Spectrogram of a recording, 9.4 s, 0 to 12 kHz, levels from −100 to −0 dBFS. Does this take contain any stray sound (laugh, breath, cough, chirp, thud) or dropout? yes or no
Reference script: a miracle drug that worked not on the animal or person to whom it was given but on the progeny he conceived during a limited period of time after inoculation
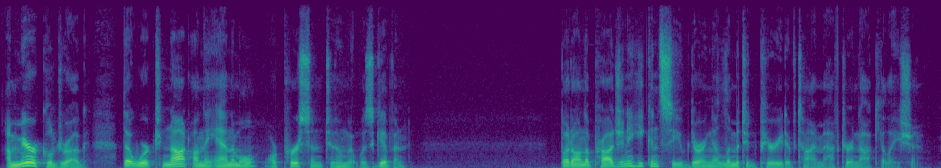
no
